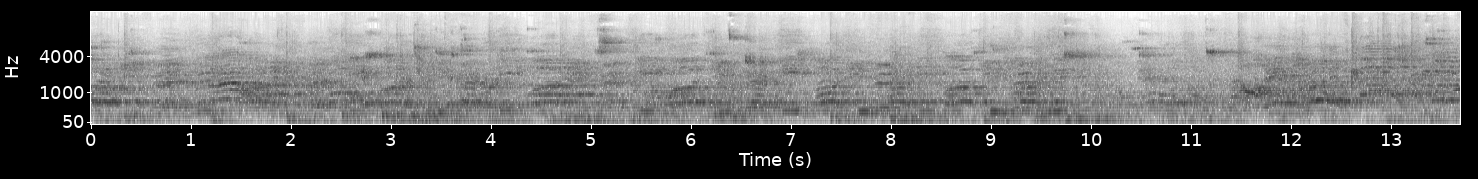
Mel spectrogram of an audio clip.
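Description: A basketball bounces on the court with echoing thuds.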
